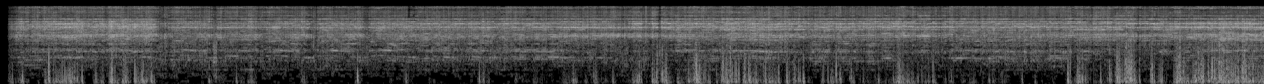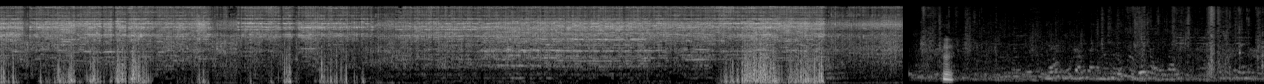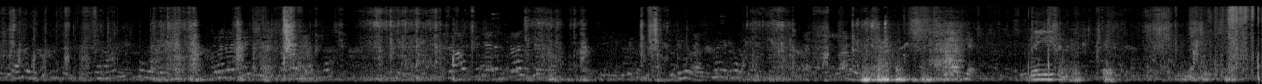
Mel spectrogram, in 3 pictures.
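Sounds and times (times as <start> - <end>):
angle grinder on steel: 0.1 - 21.7.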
